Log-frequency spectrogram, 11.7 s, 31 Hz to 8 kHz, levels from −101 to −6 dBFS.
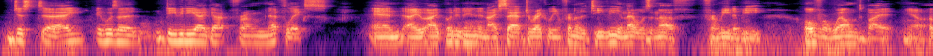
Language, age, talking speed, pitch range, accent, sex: English, 30-49, 190 wpm, 110-140 Hz, American, male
